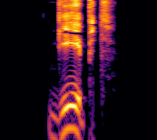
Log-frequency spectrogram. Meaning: inflection of geben: 1. second-person plural present 2. plural imperative
- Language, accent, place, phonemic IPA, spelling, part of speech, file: German, Germany, Berlin, /ɡeːpt/, gebt, verb, De-gebt.ogg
